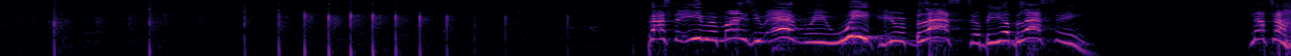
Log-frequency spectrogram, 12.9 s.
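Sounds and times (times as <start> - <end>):
audience slow clap: 0.0 - 5.9
speech: 6.7 - 11.0, 12.5 - 12.9.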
